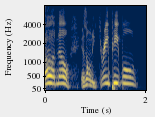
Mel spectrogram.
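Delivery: adamant, high-pitched screaming rant at full lungs. Retelling a heated argument on a show: imitating Brandon screaming. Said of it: "He's screaming to the top of his lungs".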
